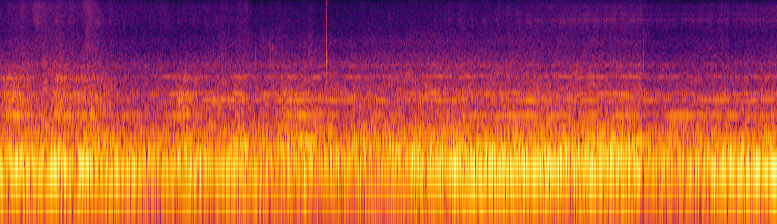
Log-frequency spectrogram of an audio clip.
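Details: Original Montgomery hydraulic freight elevator, poorly maintained, severely low on oil: loud, steady droning pump hum with heavy rough vibration, labouring and struggling before even reaching the top floor.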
